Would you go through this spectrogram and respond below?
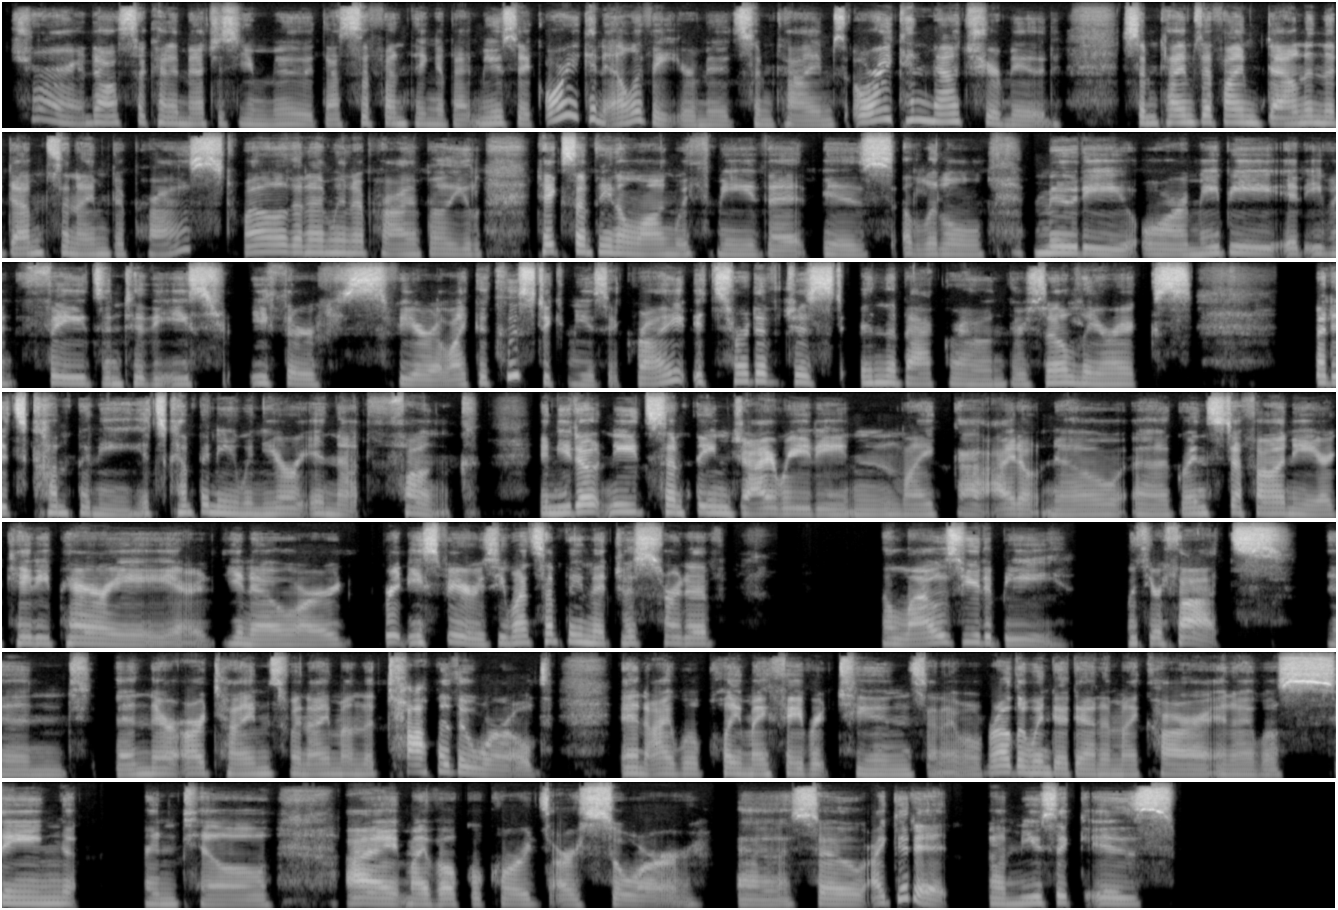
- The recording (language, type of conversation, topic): English, unstructured, How has your taste in music evolved since childhood, and which moments or people shaped it?
- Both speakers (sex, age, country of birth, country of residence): female, 60-64, United States, United States; male, 20-24, United States, United States
- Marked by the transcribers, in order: none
